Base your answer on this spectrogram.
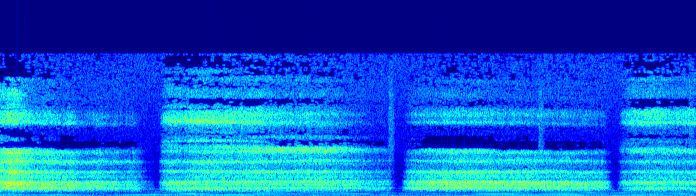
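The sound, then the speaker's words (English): Connected, fluid flowing breathing during a guided breathwork practice: a loud, continuous airy rush with no pauses between breaths, dipping briefly about every two seconds as each breath turns over. “come into your connected breath sound.”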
